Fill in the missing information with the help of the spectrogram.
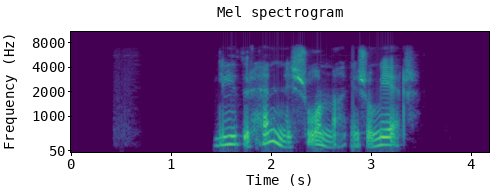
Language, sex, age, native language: Icelandic, female, 40-49, Icelandic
